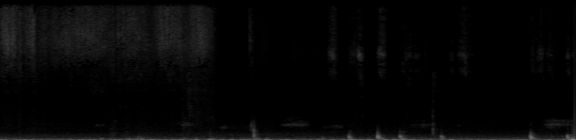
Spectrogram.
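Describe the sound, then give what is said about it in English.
Writing being erased from a board: soft, dry rubbing strokes at the start, then quieter scattered taps and light handling noises. “I'm going to need a lot of space. I'm going to erase what I've written so far.”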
